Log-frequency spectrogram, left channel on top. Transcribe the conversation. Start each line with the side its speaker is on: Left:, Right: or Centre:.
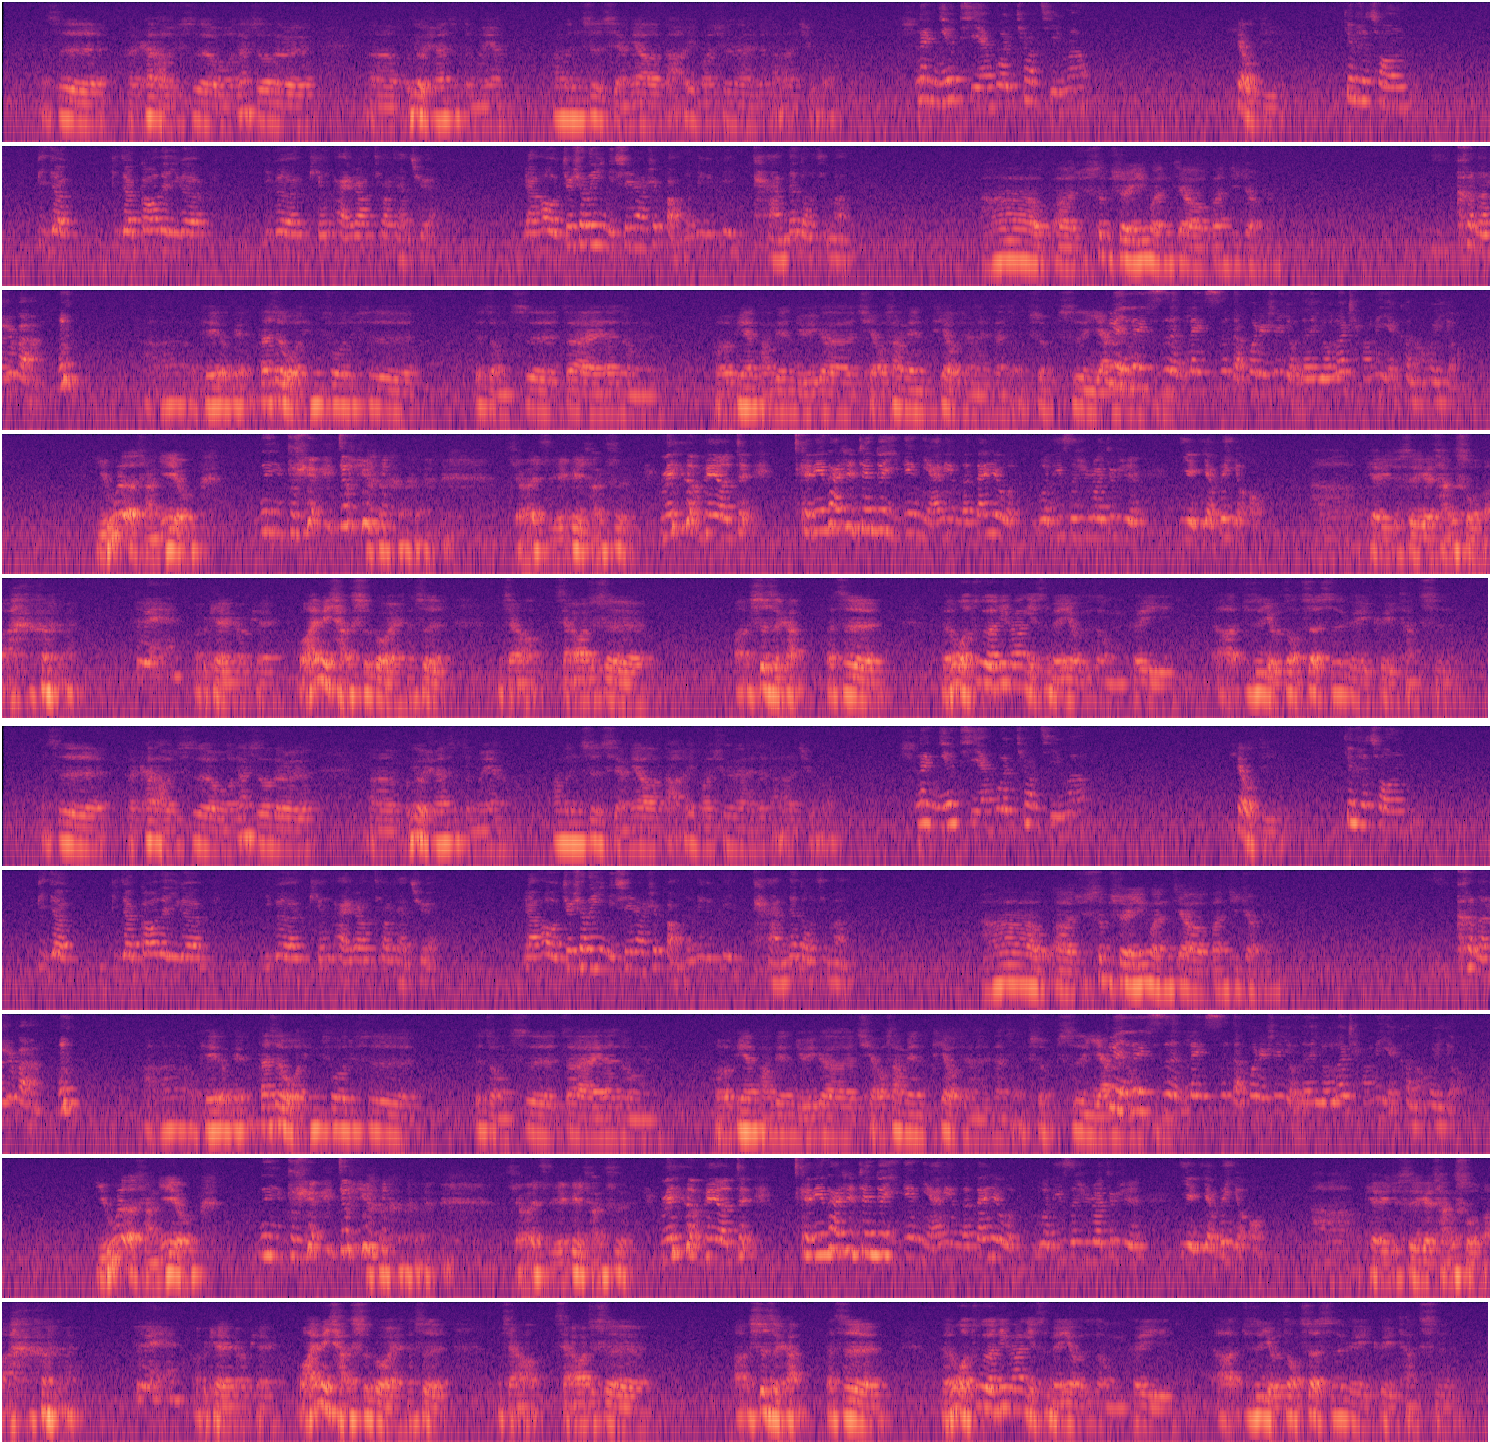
Right: 但是很看好就是我当时候的呃朋友圈是怎么样，
Centre: 嗯，
Right: 他们是想要打羽毛球呢，还是打篮球吧？是
Centre: 那你有体验过跳级吗？
Right: 跳级
Centre: 就是从比较比较高的一个一个平台上跳下去，然后就相当于你身上是绑的那个可以弹的东西吗？
Right: 啊，呃，是不是英文叫 bungee jump 呢？
Centre: 一可能是吧？
Right: 啊，OK OK，但是我听说就是这种是在那种河边旁边有一个桥上面跳下来的那种，是是一样的东西吗？
Centre: 对，类似类似的，或者是有的游乐场里也可能会有。
Right: 游乐场也有，
Centre: 那不是就是
Right: <laughs> 小孩子也可以尝试。
Centre: <laughs> 没有没有，对，肯定它是针对一定年龄的，但是我我的意思是说，就是也也会有，
Right: 啊，OK，就是一个场所吧。<laughs>
Centre: 对，
Right: o k o k 我还没尝试过诶，但是我想要想要就是呃试试看，但是可能我住的地方也是没有这种可以呃就是有这种设施可以可以尝试的。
